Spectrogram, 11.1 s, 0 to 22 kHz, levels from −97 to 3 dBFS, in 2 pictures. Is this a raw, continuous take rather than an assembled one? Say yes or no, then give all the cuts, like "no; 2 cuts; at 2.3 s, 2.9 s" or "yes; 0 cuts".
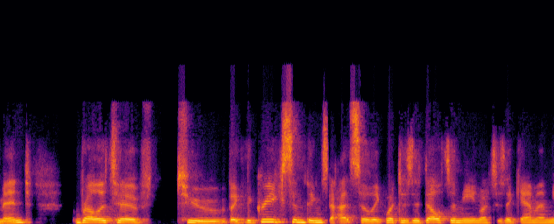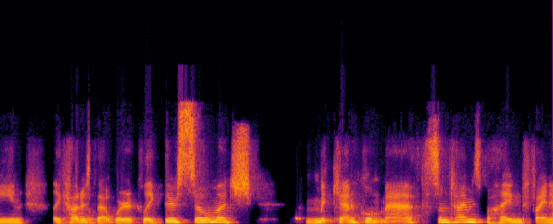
no; 2 cuts; at 3.3 s, 6.4 s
